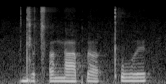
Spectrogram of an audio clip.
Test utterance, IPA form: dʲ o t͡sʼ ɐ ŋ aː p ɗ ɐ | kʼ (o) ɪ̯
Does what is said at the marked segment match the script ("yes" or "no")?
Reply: no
